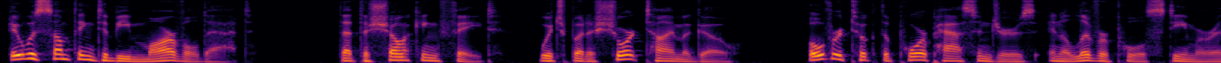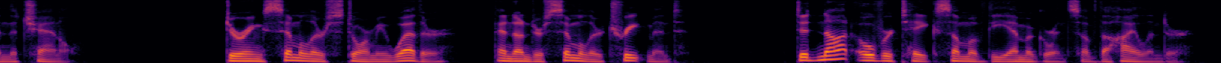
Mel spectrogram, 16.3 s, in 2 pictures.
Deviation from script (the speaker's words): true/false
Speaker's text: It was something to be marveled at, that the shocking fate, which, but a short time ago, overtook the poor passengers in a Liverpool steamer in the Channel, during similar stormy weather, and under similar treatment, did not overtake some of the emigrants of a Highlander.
true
